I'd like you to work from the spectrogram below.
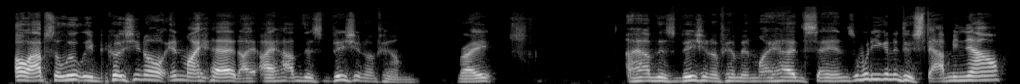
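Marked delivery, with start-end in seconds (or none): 8.5-10.0 nonchalant, offhand, totally unbothered tone. Imagining what he says to his son, Archie Bunker type way. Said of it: "almost like, uh, Archie Bunker type way, that nonchalant type way".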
